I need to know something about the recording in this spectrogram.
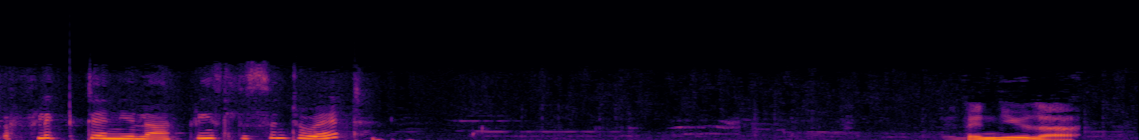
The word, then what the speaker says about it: phlyctenular: this video we want to look at this flick tular kerato conjunc vitis look at the spelling here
